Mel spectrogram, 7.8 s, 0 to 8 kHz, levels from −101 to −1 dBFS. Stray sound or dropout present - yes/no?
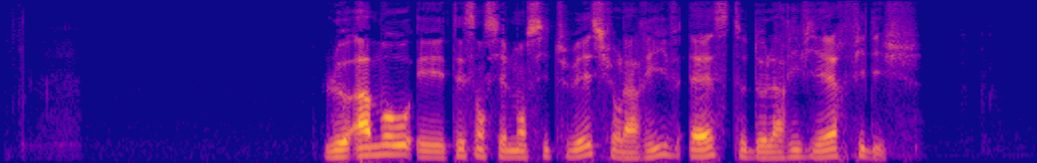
no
